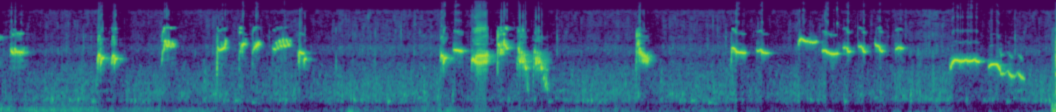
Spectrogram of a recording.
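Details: Asian pied starling in lively song (gacor): scattered bursts of clear whistles and squeaky chirps, then a descending slurred whistle phrase near the end, against a quiet background.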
